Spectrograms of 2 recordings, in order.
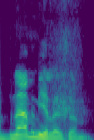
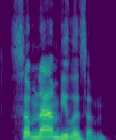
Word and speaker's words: somnambulism: No, slaughter, I can pronounce. L: Subnamilism. J: Sub... Subambulance. L: Subabelism? J: Suburbia. And slaughter. C: Somnambulism and slaughter. L: Subamnee melissa. J: There's a syllable I'm missing. C: Somnambulism.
